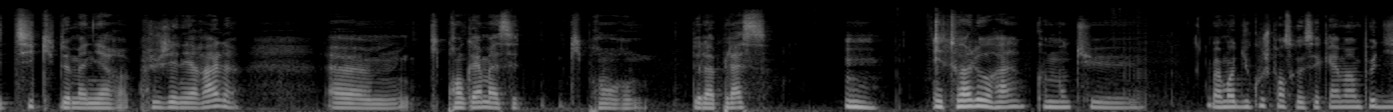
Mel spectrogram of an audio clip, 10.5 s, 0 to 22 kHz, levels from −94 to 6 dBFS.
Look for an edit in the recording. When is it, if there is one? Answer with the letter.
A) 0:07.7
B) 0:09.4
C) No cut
A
